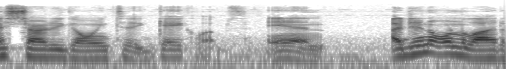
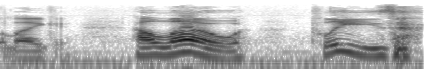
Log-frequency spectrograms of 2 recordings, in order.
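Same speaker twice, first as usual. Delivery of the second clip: sassy pleading; 3 semitones higher, 8 dB louder, much slower than usual. Retold or imitated. Pleading with mom about cheerleading.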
